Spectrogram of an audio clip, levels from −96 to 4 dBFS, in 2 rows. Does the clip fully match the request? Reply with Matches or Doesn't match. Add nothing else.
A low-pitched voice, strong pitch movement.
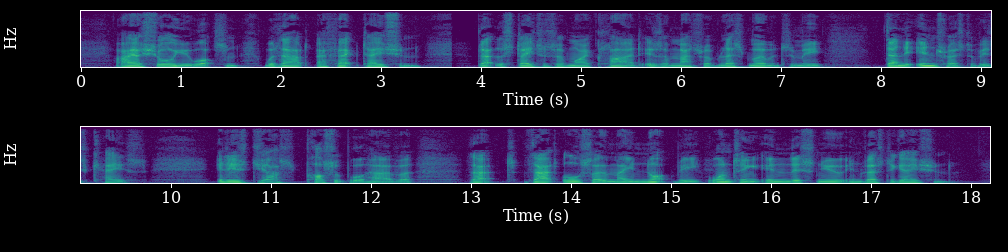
Doesn't match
